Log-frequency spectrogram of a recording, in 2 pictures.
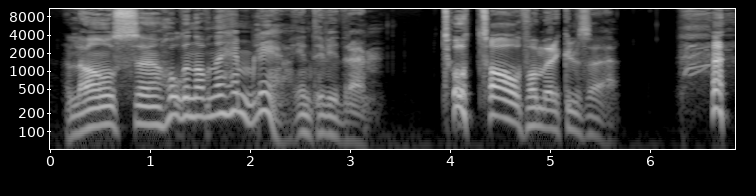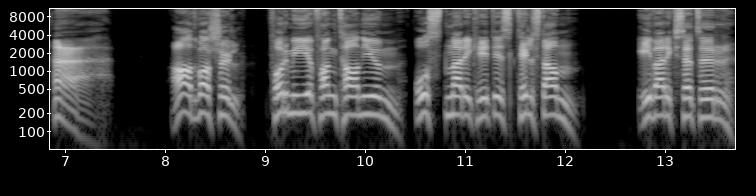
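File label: Norwegian character tough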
